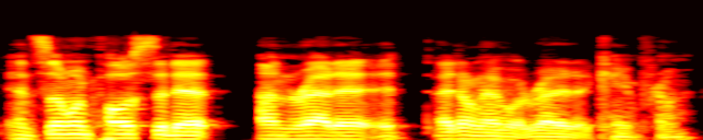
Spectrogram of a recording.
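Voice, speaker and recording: A man's voice: sits low, a little fast. A man co-hosting a podcast, telling rambling everyday stories in casual chat. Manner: rambling storyteller, acts out dialogue. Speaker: podcast co-host. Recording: dull lo-fi sound.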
